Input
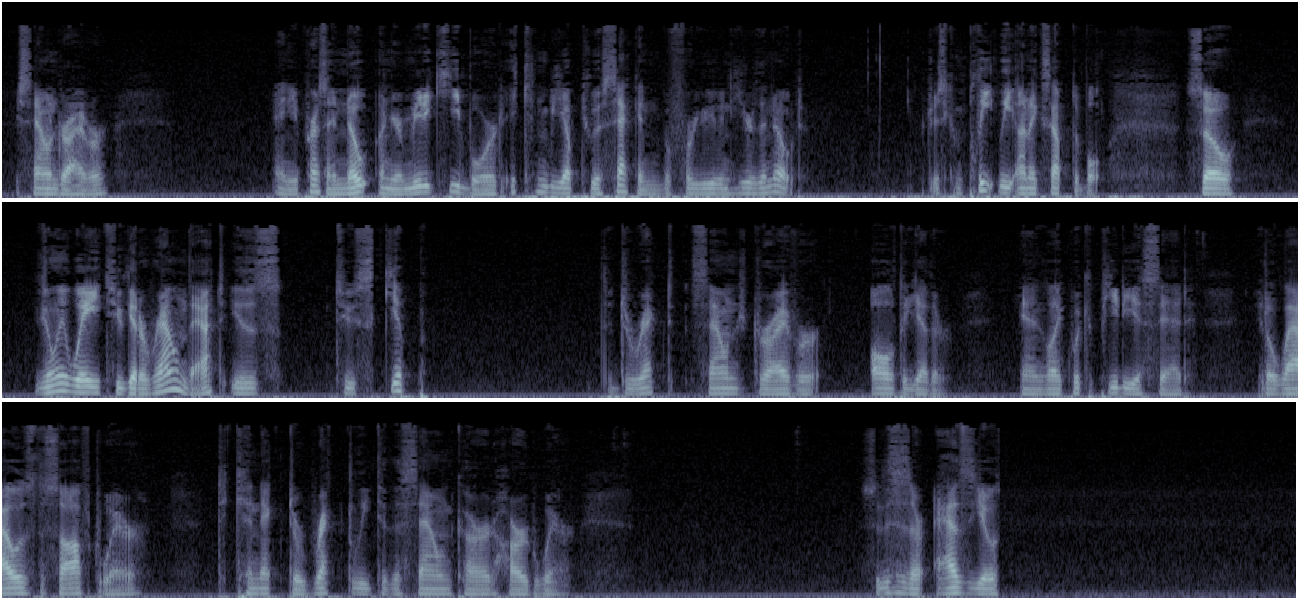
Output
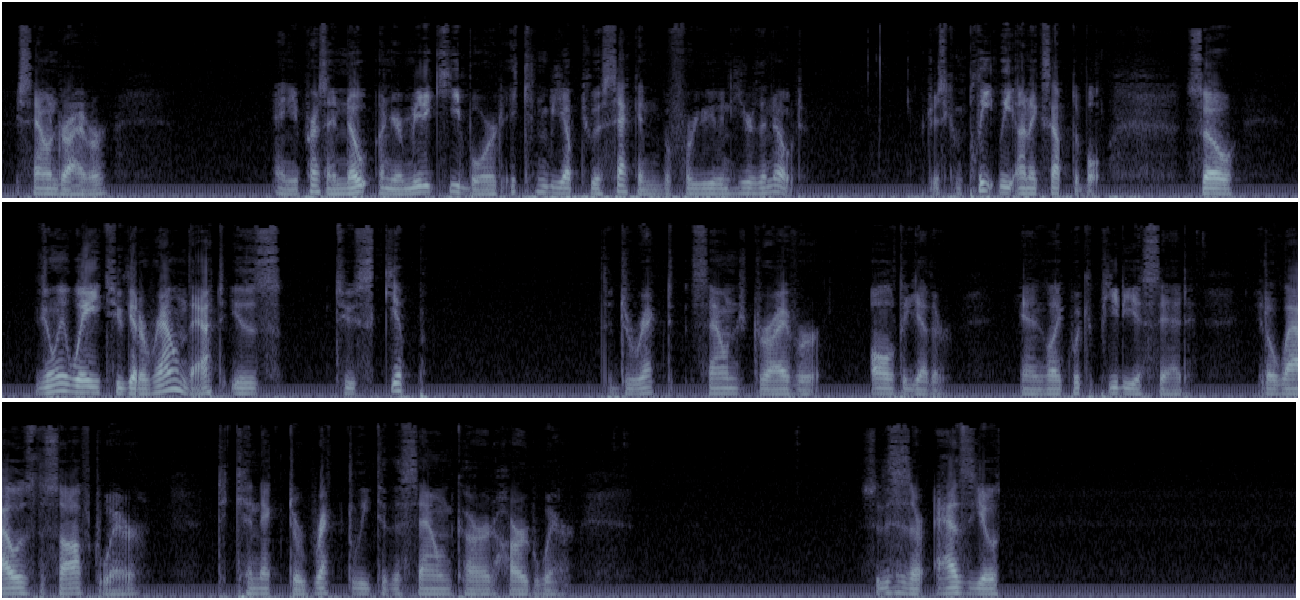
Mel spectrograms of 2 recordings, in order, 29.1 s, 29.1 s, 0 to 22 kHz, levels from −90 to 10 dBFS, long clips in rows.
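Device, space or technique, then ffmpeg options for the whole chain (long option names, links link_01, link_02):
valve amplifier with mains hum: -af "aeval=exprs='(tanh(3.55*val(0)+0.25)-tanh(0.25))/3.55':channel_layout=same,aeval=exprs='val(0)+0.00447*(sin(2*PI*50*n/s)+sin(2*PI*2*50*n/s)/2+sin(2*PI*3*50*n/s)/3+sin(2*PI*4*50*n/s)/4+sin(2*PI*5*50*n/s)/5)':channel_layout=same,volume=-4dB"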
